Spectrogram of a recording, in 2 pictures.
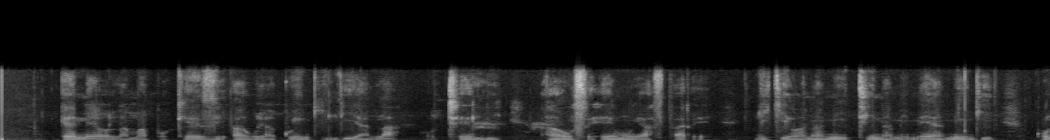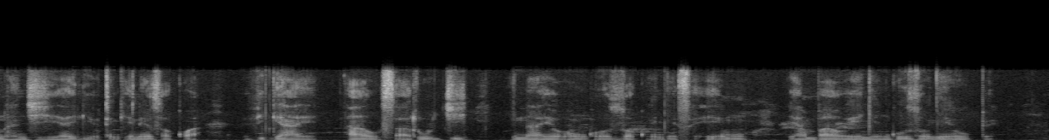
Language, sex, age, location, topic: Swahili, male, 18-24, Mombasa, government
